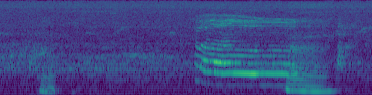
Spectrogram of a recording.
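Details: Cats around a house in spring, domestic and stray; a short low yowl followed by a long, loud, drawn-out wavering caterwaul that falls at the end, with a person speaking briefly afterward.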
